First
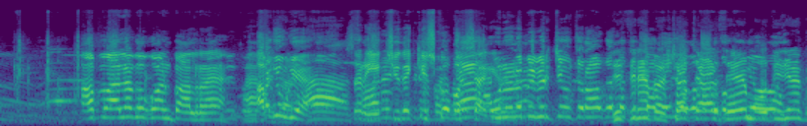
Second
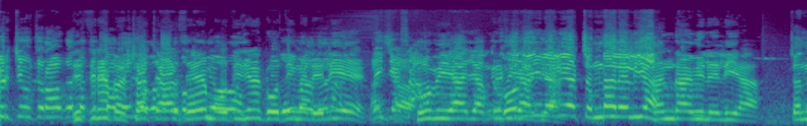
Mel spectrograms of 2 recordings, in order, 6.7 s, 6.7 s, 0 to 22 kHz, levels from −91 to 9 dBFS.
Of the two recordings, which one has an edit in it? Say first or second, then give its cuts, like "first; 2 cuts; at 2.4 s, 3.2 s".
first; 1 cut; at 2.2 s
